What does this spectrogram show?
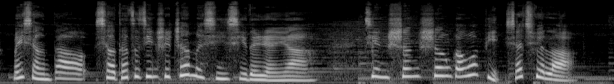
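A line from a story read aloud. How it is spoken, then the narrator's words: Teasing. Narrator (Chinese): 海棠看见小德子这么细心，于是取笑道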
